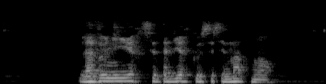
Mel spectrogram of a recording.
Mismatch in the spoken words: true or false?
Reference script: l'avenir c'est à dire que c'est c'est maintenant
false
